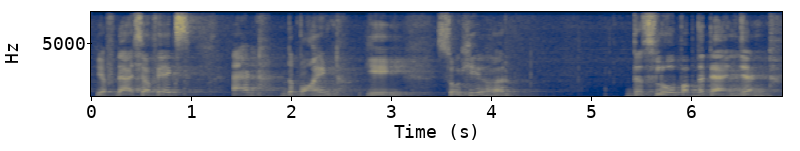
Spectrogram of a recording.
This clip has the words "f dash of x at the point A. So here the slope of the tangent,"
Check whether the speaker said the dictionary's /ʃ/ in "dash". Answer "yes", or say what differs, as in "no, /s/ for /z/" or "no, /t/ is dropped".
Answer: yes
